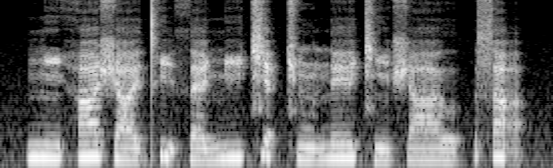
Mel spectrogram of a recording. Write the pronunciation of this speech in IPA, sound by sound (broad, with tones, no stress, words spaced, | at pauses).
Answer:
ŋĩ˨hä˦ʃa˨ɪ̯tʰḭ˦˨ θɛ˨ɲi˦ t͡ɕɛ˦ʔt͡ɕũ˨ ne˦ɪ̯t͡ɕĩ˨ ʃa˦ʊ̯ | sä̰˦˨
